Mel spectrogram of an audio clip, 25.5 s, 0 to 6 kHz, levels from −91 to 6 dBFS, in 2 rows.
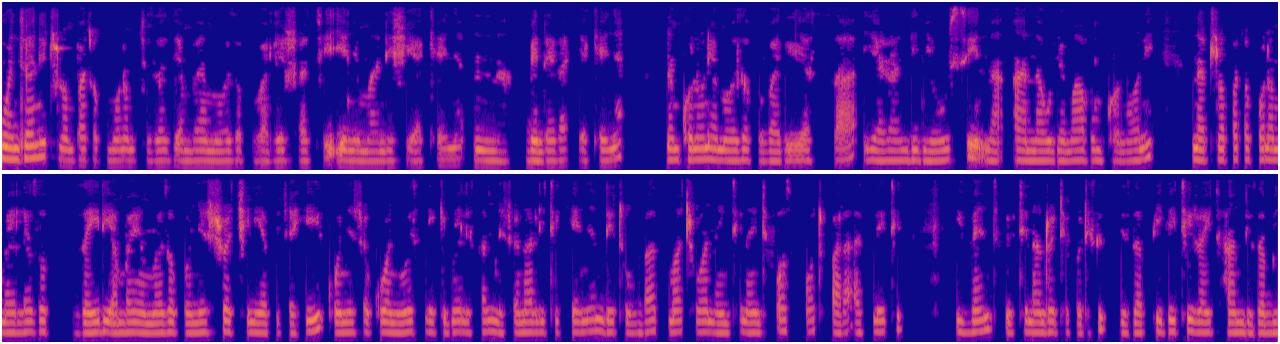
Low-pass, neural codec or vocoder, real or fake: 5.4 kHz; none; real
